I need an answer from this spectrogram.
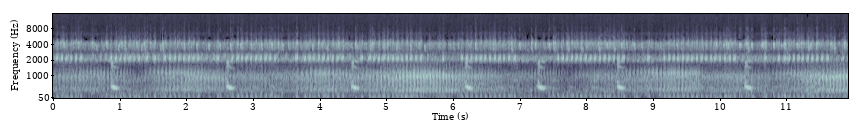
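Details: A large breeding chorus of Florida gopher frogs: drawn-out snoring calls rise and fall beneath a continuous high trill of pinewoods treefrogs. Barking treefrogs add short, hollow notes roughly every second.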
